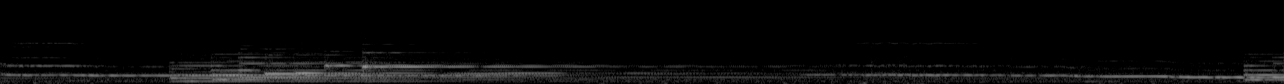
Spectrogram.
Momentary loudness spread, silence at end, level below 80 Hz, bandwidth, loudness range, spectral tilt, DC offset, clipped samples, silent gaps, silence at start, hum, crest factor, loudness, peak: 19 LU; 0 s; -74 dBFS; 8.4 kHz; 14 LU; -9 dB/octave; under 0.1%; under 0.1%; none; 0 s; none; 18 dB; -44 LUFS; -26 dBFS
